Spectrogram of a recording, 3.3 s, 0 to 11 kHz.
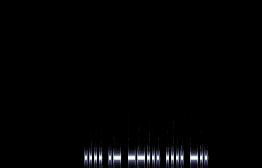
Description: Morse code, heard as a keyed tone, about 40 wpm, 700 Hz. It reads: HA7HD
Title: DXCC-100 Call Signs - 5 Characters - Repeated 3x - 40wpm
